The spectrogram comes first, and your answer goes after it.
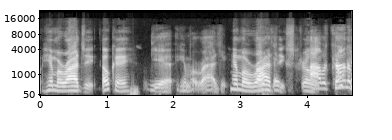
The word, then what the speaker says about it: hemorrhagic: Oh, so it was so it got you you pronounce hemorrhagic because it got the two R's. Uh-huh. Yeah, the two R's make you have to leave one because it ain't a vowel in between.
